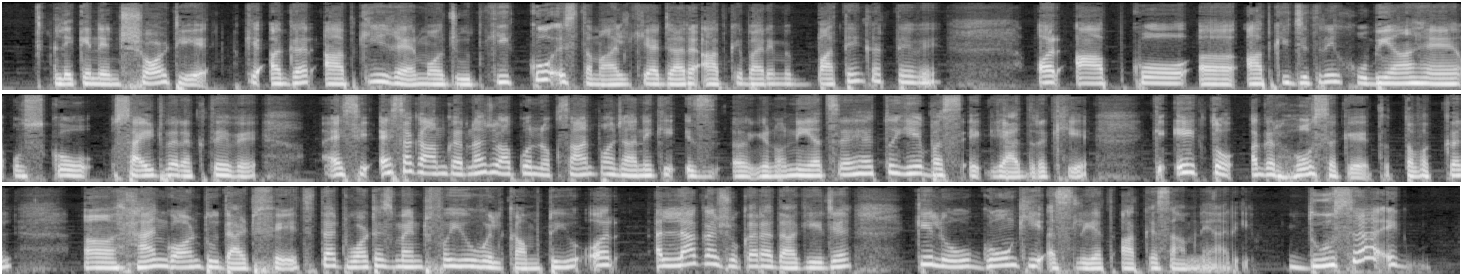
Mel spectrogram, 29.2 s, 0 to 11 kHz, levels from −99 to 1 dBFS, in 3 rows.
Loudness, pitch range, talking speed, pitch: -13 LUFS, 155-205 Hz, 190 wpm, 175 Hz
